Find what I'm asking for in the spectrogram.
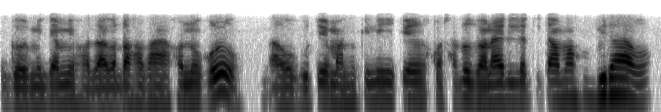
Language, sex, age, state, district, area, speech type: Assamese, male, 45-60, Assam, Dhemaji, rural, conversation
